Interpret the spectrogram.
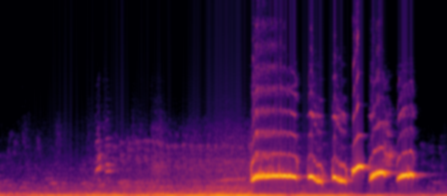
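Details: Orange-headed thrush master song for training. After faint background sounds, about six loud, bright, down-curving whistled phrases follow in quick succession, with low steady rumbling noise throughout.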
